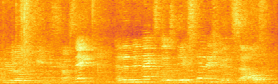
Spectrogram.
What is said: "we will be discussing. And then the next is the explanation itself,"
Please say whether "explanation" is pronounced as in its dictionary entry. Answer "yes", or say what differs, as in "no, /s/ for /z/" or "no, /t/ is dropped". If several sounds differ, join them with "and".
yes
